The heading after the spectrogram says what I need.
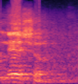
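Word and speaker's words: nation: এর পরে আই ও এন থাকে তখন এর উচ্চারণ হয় কি যেমন আমাদের নেশন এন এটি আই ও এন নেশন আমরা কি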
